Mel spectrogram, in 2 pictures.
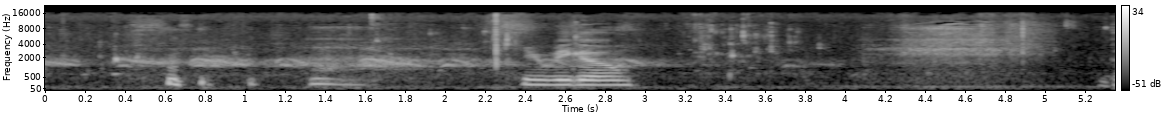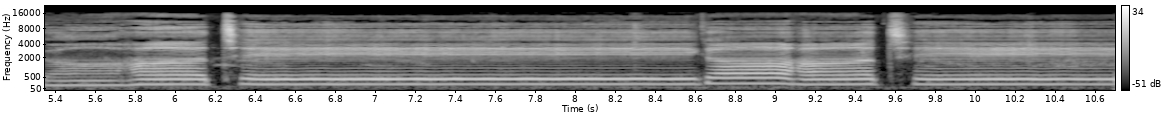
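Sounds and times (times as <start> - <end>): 
raven cawing: 0.0 - 4.3
speech: 0.6 - 1.8, 2.4 - 3.0, 5.3 - 10.7.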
